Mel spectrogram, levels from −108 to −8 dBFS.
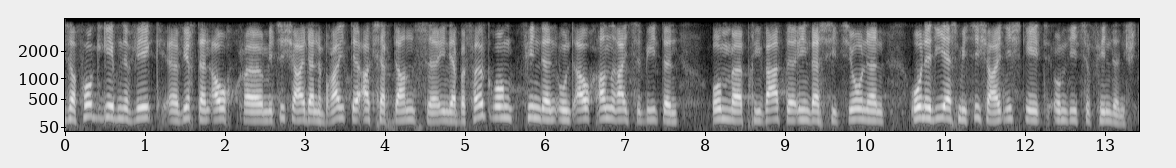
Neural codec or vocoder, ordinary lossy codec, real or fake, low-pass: codec, 16 kHz, 4 kbps, FunCodec, trained on Chinese and English, 50 frames a second; none; fake; 3.6 kHz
